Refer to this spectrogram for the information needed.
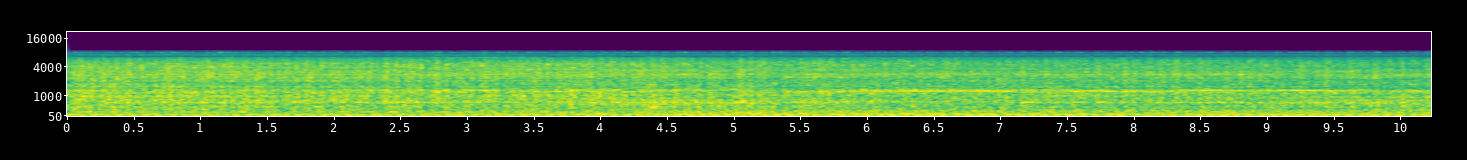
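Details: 2004 Chevrolet Silverado 6.0 V8 petrol engine at idle: a light, quick ticking over a steady hum, heard on a walk-around.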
